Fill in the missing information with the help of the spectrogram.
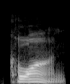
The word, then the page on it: koan: American English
